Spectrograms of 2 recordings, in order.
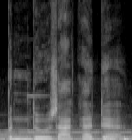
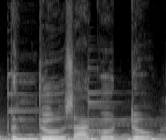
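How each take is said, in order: First: The final vowels are pronounced as open 'a'. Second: The final vowels are pronounced as rounded 'o'. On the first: The reader does not know Javanese pronunciation. The speaker calls it wrong. "kalau orang bukan orang Jawa ya bacanya Bendo Sagada" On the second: The reader knows Javanese pronunciation. The speaker calls it right. "kalau orang ngerti pelafalan Jawa maka dia akan ngomongnya Bendo Sagodo"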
